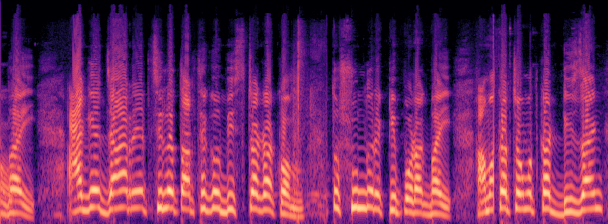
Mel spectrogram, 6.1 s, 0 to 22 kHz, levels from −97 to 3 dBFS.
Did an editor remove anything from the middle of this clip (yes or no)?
yes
